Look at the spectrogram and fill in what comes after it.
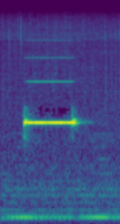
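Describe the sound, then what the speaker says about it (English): A kitchen timer gives one steady electronic beep lasting about half a second while turkey pot pie cooks, heard fairly close over a low background hum. "The timer's done."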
